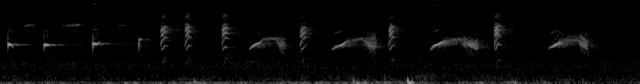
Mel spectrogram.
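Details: A bird making different sounds: a few steady whistles, then a string of sharp, rising chirps repeated about every half second.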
